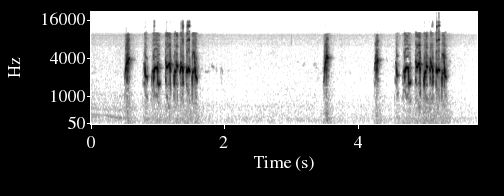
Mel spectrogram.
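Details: Raw Iraqi bulbul song of the Mandali style, meant for training chicks: two bubbly, rapid phrases of clustered chirping notes, separated by a pause broken by two single clear chirps.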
